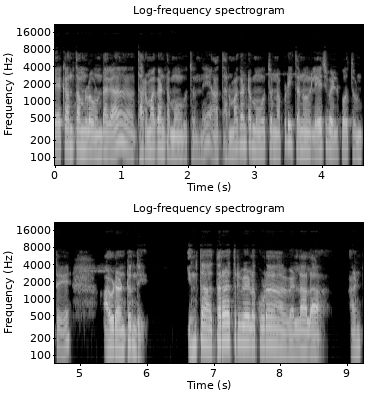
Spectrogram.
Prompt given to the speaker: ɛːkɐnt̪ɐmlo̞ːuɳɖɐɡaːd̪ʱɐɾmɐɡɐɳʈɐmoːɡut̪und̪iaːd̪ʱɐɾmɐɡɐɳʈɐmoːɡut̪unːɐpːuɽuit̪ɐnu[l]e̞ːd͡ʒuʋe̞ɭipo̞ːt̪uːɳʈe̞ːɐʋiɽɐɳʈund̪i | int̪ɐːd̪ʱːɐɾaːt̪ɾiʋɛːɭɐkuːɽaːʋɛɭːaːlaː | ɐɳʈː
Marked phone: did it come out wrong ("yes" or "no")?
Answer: no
